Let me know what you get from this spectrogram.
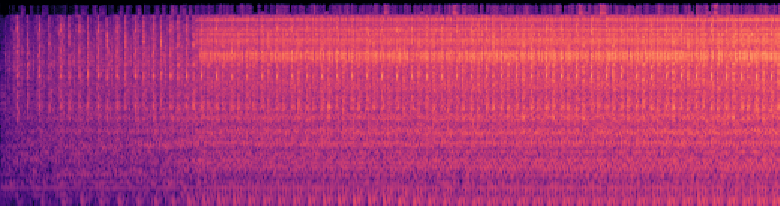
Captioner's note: sewing machine roars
